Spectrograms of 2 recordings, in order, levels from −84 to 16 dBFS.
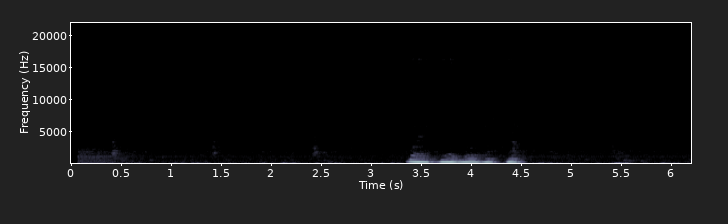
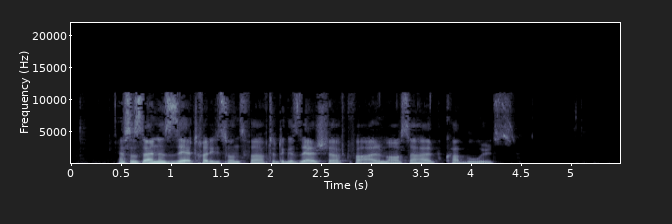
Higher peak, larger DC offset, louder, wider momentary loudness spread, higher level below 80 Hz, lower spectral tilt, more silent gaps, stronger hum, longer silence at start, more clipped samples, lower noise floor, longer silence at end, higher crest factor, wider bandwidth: second, -16 dBFS vs -6 dBFS; neither; second, -27 LUFS vs -24 LUFS; second, 10 LU vs 14 LU; second, -62 dBFS vs -54 dBFS; first, -9.5 dB/octave vs -5 dB/octave; neither; neither; first, 3.35 s vs 0.45 s; neither; second, -72 dBFS vs -78 dBFS; second, 0.75 s vs 1.1 s; about the same, 18 dB vs 20 dB; second, 2 kHz vs 11.5 kHz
